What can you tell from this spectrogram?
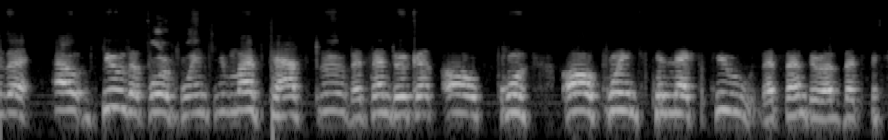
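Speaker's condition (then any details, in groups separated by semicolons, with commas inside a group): Cerebral palsy; right side weaker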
